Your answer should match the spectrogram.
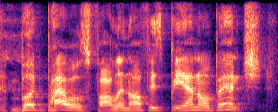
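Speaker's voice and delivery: put-on hammy Cajun French accent. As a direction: play a nervous Cajun Frenchman. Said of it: "my incredibly accurate French accent".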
